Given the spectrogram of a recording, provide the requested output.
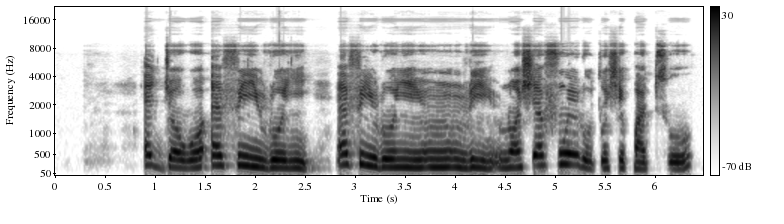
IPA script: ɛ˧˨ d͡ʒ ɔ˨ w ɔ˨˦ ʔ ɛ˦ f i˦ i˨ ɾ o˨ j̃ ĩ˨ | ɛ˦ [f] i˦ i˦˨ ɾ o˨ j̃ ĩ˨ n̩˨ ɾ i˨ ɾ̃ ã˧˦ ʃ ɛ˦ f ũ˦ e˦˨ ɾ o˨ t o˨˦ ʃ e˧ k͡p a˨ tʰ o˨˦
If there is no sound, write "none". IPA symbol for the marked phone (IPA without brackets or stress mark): f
